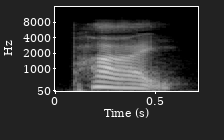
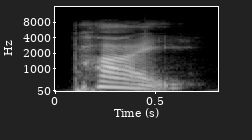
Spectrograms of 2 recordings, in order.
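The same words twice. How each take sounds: First: The P has a strong burst of air. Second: The same.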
